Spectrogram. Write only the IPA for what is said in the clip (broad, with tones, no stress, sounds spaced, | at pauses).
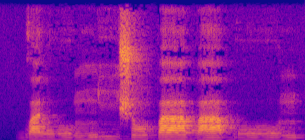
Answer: ɡʷ a˨ l w oː˨ ŋ ɲ iː˦ ʃ ɔ̃˧ p aː˦ b aː˧ b oː˧ n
